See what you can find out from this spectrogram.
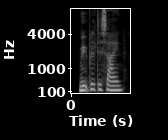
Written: møbeldesign

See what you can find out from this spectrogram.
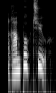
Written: rambuktyv

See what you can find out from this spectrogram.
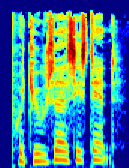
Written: producerassistent

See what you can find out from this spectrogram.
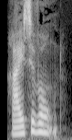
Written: rejsevogn

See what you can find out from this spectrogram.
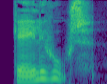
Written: galehus

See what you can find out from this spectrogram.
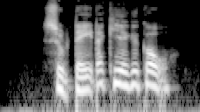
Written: soldaterkirkegård

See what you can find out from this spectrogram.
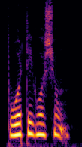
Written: BORDDEKORATION

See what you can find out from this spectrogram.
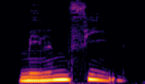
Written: mellemfin

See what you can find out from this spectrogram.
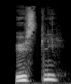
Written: østlig

